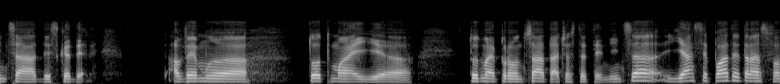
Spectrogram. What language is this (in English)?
Romanian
